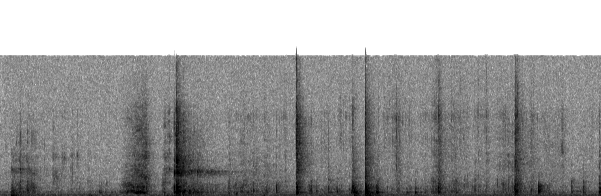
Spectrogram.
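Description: Fingers handling and tapping a sealed, shrink-wrapped trading-card box: a scattering of light, irregular taps and plastic rustles.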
